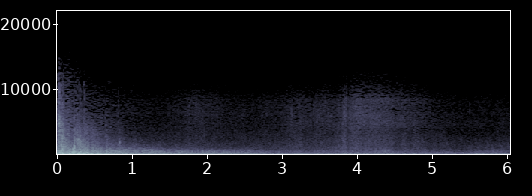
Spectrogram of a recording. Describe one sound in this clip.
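Wind flutters softly against a parachute canopy.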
